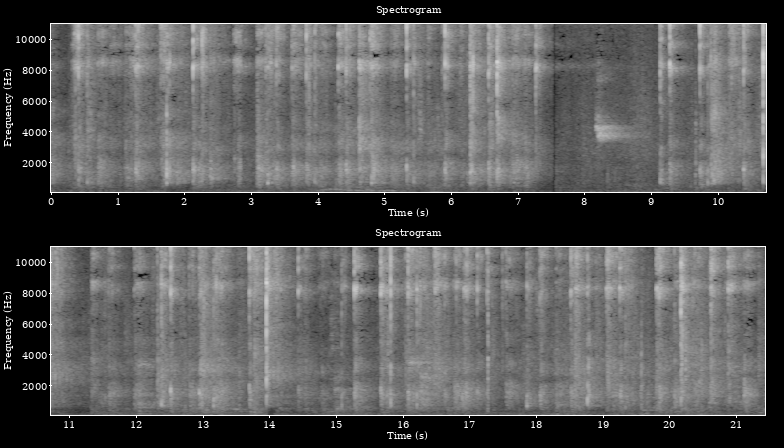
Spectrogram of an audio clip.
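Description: Table tennis rallies: the celluloid ball clicking quickly off the bats and the table, with a short pause between points about a third of the way in.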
